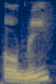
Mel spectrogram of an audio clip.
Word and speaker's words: O'Ree: let's say hi to Ori Ori Ori how do you say your name my name is a wreath ello REE REE the emphasis on the are you know it's French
